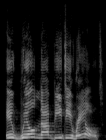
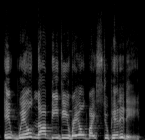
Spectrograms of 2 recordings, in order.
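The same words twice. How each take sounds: First: "It will not be derailed" said slowly, every word weighted; a slow, pointed repeat to drive it home; slow emphatic restatement. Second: Said in the usual way. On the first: Shown as a demonstration.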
